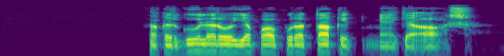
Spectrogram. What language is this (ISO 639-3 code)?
gwc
